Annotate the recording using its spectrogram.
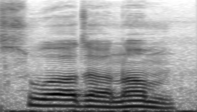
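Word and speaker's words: স্বজনম্: কেন সুয়জন? এখানে আমাদের কি ব আছে? অন্তস্থ ব আছে, আর অন্তস্থ বয়ের উচ্চারণ কার মতো হয়? উয়োর মতো হয়। তার মানে সেজন্য হচ্ছে আমরা কি উচ্চারণ করবো? সুয়জনম, হ্যাঁ, সুয়জনম, অর্থাৎ বর্গীয়াজ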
